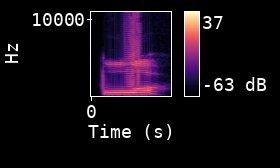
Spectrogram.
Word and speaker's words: bo: And O here doesn't sound like O. It would sound like wo. So together it will be bo, bo.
